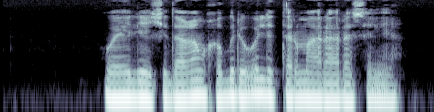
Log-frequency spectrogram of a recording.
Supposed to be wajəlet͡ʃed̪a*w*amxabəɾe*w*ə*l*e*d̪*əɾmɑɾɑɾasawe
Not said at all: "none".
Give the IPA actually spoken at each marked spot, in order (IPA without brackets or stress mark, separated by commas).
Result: ɣ, w, l, t̪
